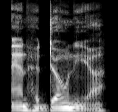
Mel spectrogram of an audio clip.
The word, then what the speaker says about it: anhedonia: Anhedonia.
